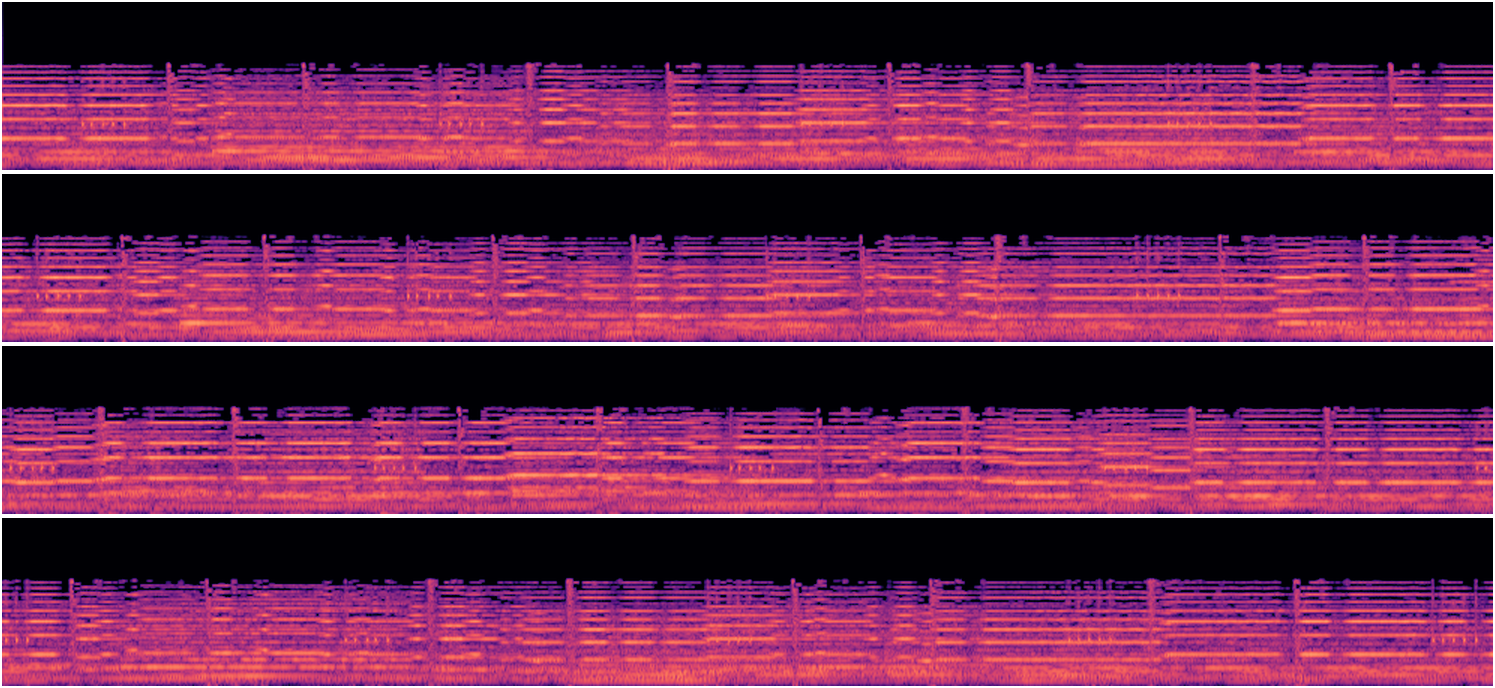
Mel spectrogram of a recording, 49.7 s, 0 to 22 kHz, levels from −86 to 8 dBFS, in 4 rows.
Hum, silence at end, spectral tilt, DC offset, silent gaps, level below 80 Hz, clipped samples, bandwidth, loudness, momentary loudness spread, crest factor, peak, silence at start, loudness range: none; 0 s; -8 dB/octave; under 0.1%; none; -52 dBFS; under 0.1%; 6 kHz; -15 LUFS; 6 LU; 14 dB; -2 dBFS; 0 s; 4 LU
